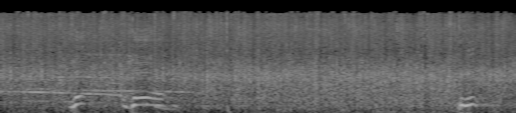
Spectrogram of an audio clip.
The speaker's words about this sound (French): Bravo, on peut l'applaudir.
